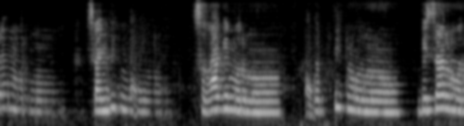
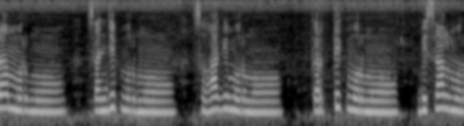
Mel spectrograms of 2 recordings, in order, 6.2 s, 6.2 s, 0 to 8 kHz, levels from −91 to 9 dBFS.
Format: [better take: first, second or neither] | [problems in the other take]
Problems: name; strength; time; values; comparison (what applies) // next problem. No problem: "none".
second | noise reduction (neural mask model DeepFilterNet 3)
